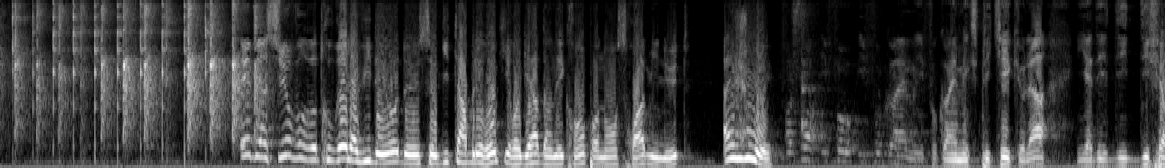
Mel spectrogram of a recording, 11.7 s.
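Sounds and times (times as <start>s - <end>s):
few people clapping: 0.0s - 2.8s
speech: 2.4s - 11.6s.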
